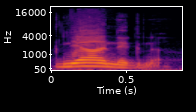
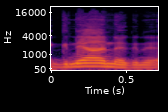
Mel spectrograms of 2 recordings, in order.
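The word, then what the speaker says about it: ज्ञानयज्ञ: That word is pronounced, that Gna is pronounced in different ways. But in Sanskrit, I believe it's pronounced Gyan Yagna. In Gujarati, it's a Gyan Yagna, and Gyan Yagya in Hindi.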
